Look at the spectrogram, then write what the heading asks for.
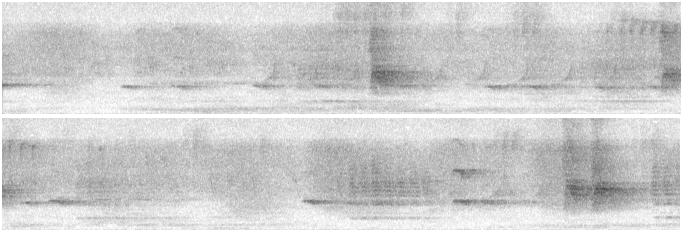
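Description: Faint birds chirping: short, high chirps repeating every second or so over quiet room tone.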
